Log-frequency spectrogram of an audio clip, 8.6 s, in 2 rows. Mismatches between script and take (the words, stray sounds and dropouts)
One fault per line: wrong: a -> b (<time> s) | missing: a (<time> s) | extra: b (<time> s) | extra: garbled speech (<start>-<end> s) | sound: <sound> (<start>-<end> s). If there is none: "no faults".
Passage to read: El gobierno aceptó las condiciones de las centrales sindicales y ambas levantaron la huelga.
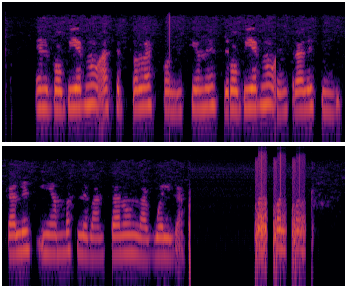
wrong: las -> gobierno (2.8 s)
sound: laugh (7.4-8.1 s)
